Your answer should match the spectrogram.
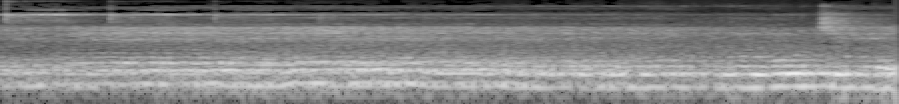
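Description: A man's voice singing a naat into a microphone, holding long, slowly bending notes without instrumental accompaniment.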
